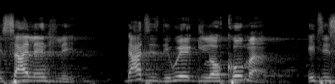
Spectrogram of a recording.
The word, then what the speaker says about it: glaucoma: kills the body silently that is the way gloma it is spelled g l a u c o m a gloma glaucoma is the hypertension of the eye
